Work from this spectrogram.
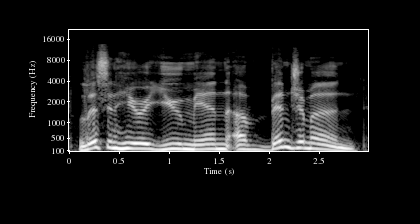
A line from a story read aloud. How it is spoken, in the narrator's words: Saul shouted to his officers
